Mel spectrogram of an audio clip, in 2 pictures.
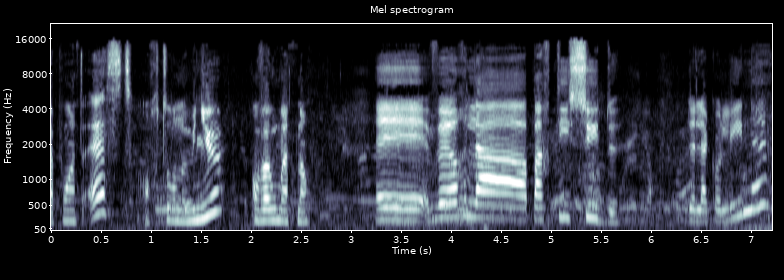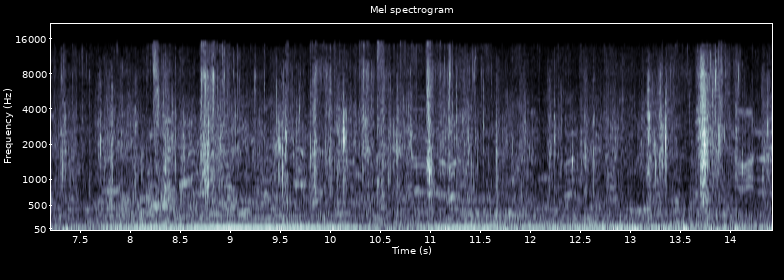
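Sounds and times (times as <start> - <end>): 
speech: 0.0 - 5.8, 6.4 - 7.4
constant low rumble: 6.7 - 14.4
footsteps crunching on gravel, small stones and rocks on a hillside: 7.1 - 14.4.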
